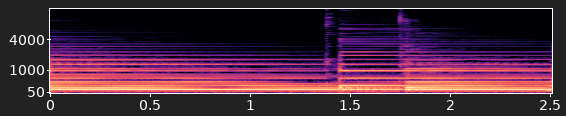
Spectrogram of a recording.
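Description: A guitar's low E string rings as a steady sustained tone while it is being tuned, with two soft plucks or touches briefly disturbing the note near the end.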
